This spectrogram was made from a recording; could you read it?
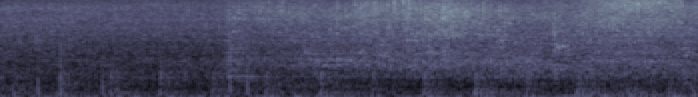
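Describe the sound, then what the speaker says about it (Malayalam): Second coconut milk poured into a pan of frying chilli masala for a Kerala-style meatball curry gives a steady sizzle and bubbling, with soft stirring scrapes recurring throughout. "ഇനി നമുക്ക് രണ്ടാം പാൽ ഇതിലേക്ക് ഒഴിച്ചു കൊടുക്കാം"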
